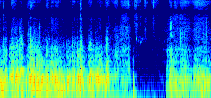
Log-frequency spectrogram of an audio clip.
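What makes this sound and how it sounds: Fingernails scratch fast and hard across an orange coarse-weave fabric sofa cushion, giving a dense, rough scraping rustle. The scratching runs steadily, fades and drops almost to silence around the three-second mark, then resumes.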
